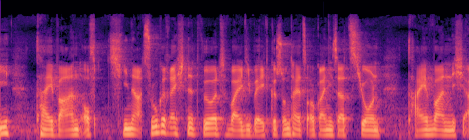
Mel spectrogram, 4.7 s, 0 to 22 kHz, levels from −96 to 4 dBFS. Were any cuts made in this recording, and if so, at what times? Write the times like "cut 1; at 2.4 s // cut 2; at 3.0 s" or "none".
cut 1; at 1.4 s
